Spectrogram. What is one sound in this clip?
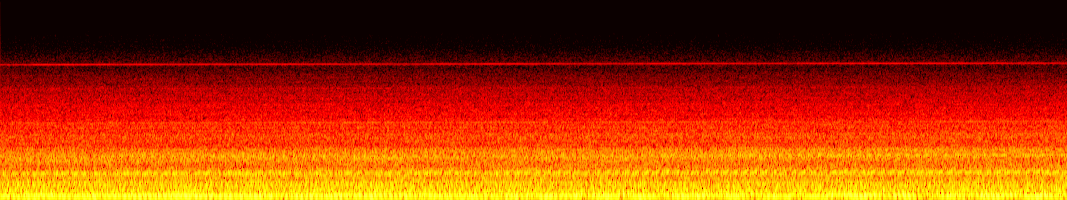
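Tyres roll on a highway with a steady road noise.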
